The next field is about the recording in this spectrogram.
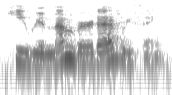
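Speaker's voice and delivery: plain reading voice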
